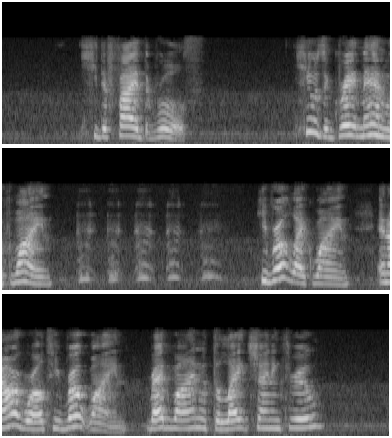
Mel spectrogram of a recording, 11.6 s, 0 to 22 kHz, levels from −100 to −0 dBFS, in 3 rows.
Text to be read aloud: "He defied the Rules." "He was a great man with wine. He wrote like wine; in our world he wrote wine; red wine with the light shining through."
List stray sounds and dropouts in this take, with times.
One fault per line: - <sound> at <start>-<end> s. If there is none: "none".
- throat clearing at 4.6-6.2 s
